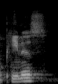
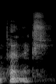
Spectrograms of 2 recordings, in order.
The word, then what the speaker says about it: Penix: You mean Michael Penis? No. I pronounced it correctly. It's Michael Penix.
